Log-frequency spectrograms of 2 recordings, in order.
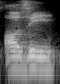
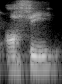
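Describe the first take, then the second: First: Aussie said with a z, like ozzie; correct Aussie. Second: Aussie with a hard s sound, like ossie; wrong Aussie. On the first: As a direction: say Aussie the Australian way, s as a z. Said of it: "The S's are Z's". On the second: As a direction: say Aussie the American way, with an s. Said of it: "It's not Aussie. It's Aussie". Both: Shown as a demonstration.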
